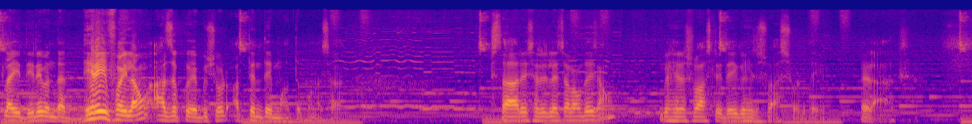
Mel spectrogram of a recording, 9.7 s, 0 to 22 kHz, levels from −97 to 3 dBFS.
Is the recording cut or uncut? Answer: uncut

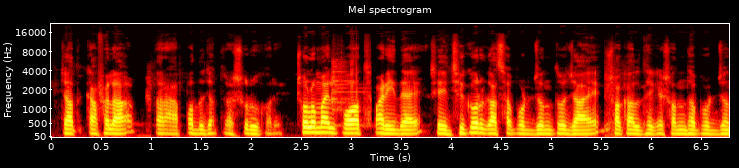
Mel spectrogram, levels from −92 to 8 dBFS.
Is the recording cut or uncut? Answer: cut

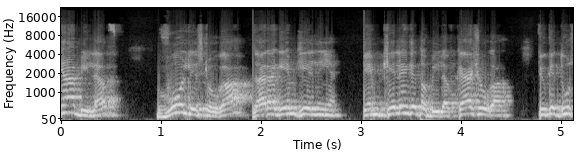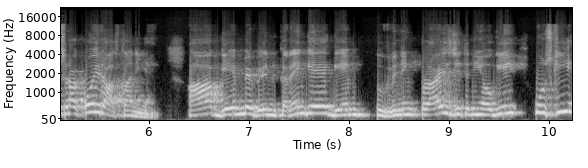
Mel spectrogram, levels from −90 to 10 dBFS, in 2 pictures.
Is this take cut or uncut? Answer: cut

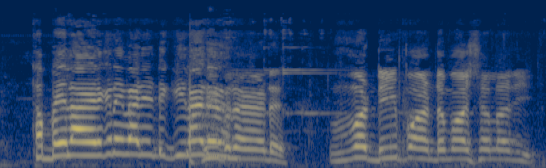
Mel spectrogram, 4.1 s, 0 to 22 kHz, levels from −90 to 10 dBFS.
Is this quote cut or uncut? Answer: cut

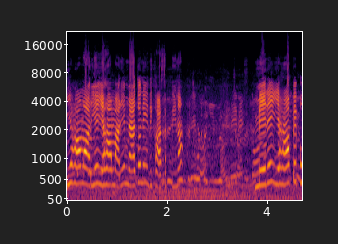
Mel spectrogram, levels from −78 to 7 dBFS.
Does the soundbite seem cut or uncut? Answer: uncut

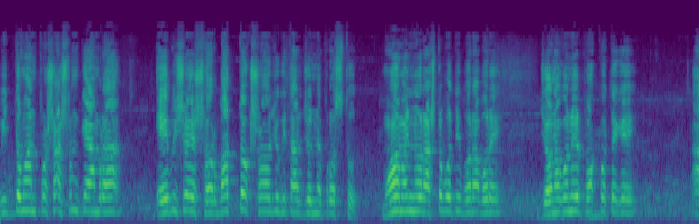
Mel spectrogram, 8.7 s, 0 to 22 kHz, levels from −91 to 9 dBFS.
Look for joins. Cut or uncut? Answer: cut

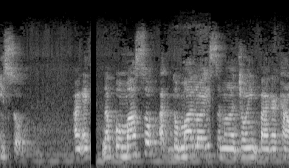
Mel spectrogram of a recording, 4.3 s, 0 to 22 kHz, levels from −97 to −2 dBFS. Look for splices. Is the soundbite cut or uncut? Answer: cut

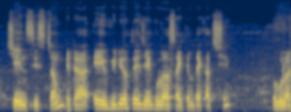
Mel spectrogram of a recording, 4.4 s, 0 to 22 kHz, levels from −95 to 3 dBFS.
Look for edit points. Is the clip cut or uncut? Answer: cut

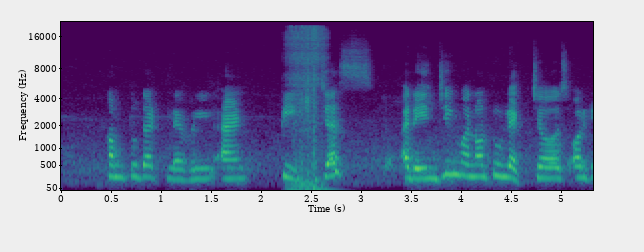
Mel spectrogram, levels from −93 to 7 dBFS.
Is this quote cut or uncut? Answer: cut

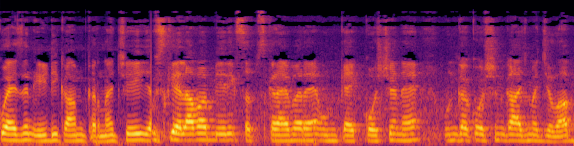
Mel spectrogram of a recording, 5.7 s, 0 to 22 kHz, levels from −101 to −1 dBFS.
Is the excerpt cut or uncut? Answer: cut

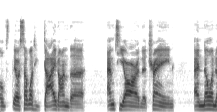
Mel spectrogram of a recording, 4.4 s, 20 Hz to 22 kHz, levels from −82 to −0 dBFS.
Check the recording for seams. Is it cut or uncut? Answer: uncut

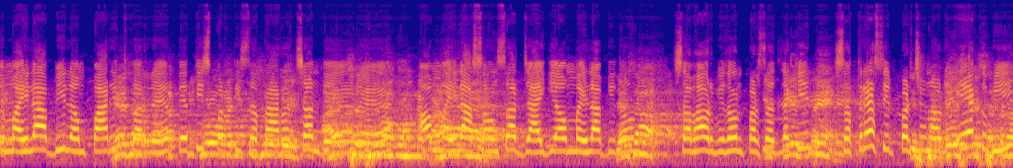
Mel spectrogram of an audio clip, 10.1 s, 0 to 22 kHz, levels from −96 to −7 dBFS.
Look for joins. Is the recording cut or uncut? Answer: uncut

